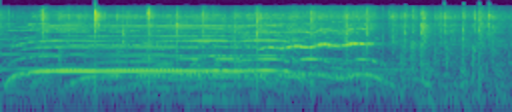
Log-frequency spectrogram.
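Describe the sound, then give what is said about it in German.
A crowd cheers and whoops loudly in applause for attendees from Dresden, with high sustained shouts over a steady wash of clapping. The noise stays full for a couple of seconds, then begins to thin out. “Also mindestens genauso ein Applaus.”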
